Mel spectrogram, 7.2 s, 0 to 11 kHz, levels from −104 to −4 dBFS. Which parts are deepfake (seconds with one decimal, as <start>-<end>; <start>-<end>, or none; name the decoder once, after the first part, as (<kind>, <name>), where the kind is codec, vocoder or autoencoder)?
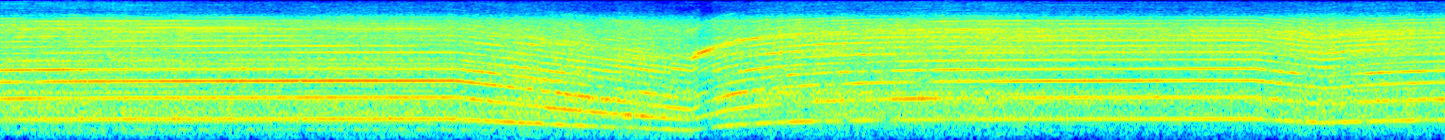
none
